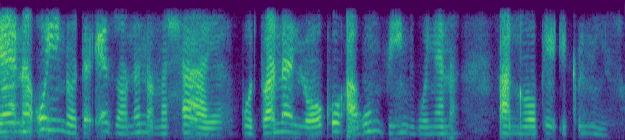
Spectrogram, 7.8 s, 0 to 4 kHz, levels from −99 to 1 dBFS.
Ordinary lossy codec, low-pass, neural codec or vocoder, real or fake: none; 3.6 kHz; codec, 44.1 kHz, 2.6 kbps, DAC; fake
